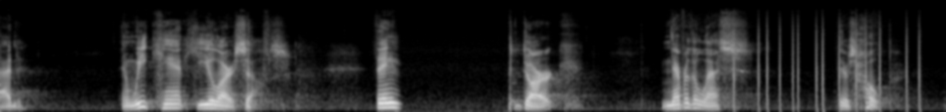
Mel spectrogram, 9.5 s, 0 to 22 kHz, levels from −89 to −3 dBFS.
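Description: The recording is speech, and from 3.93 to 5.12 s it breaks up in a way that points to a long network dropout as the likely cause. The last sound is stretched into a fading buzz, then about 70 ms of silence, and when speech resumes roughly a second of it is simply gone. Across the gap the delay shifts by something like 150 ms. A short packet-loss glitch would patch only a few tens of milliseconds in place; here a whole stretch is skipped. From 6.01 to 7.09 s a jitter buffer speed-up squeezes the speech to 110 % speed. Around a tenth of a second is trimmed out in small pitch-period-sized pieces, so delivery sounds hurried while the pitch stays put. That is what separates it from a resampling or clock-rate error, where faster playback would also raise the pitch. From 7.33 s to the end, a train of clicks ticks over the sound at about 6.4 per second, spaced unevenly and peaking around 15 dB above the speech. 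It is likely interference from nearby equipment or a faulty connection or power supply. Unlike a single pop or random crackle, these pulses share much the same shape and keep recurring, audible through the pauses as well as over the speech.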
